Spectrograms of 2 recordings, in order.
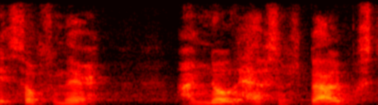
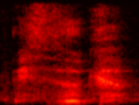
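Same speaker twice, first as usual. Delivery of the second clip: faint whispered reassurance, much softer; 4 semitones higher, 10 dB quieter than usual. Acted. Dying mother to son Izuku, whispering softly. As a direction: barely breathe the words out.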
